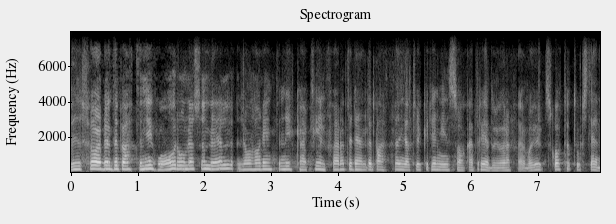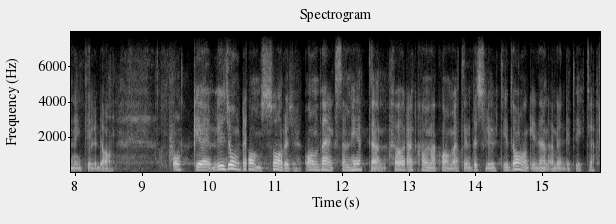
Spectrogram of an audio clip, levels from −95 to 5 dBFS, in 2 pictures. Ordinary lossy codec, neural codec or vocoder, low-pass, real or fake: Opus, 32 kbps; codec, 16 kHz, 2 kbps, FreqCodec, larger model; 7.2 kHz; fake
